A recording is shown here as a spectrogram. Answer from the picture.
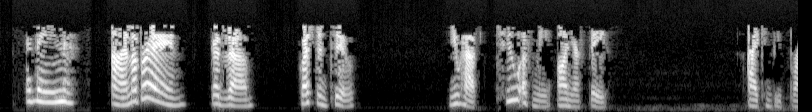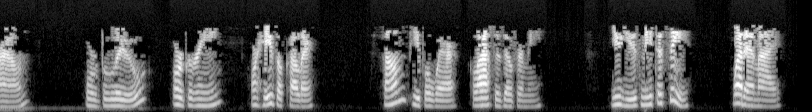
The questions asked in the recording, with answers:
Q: You use me to see. What am I?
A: Eyes.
